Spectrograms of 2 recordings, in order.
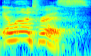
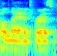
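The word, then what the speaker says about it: Elantris: related books and uh this book has no consistency in which companies pronounce the name which way so I'm saying elant because the 10th anniversary audio book which is the one that I own uh pronounced it elant however some later stories like the hope of elantas pronounced it elantas and it's it's kind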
